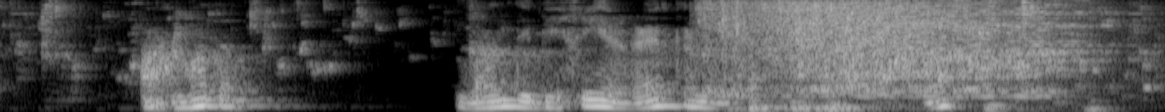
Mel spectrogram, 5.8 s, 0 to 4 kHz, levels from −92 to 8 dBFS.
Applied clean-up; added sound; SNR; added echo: classical method WPE with log-MMSE.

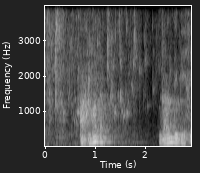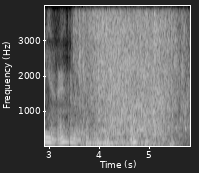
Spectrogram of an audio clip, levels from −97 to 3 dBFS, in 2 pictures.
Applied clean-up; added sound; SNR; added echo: none; Bathtub (filling or washing); -2 dB; reverberation time 0.8 s.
